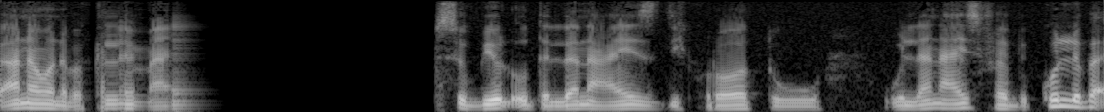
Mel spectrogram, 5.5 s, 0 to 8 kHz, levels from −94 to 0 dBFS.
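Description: From 0.38 to 0.87 s, the speech turns choppy. This is repeated packet loss. Short holes, the longest about 41 ms, are patched by stretching the last sound.

From 0.87 to 2.19 s, a long network dropout is the likely cause. A brief fading buzz or hiss is followed by about 1.1 s of silence, and that audio never returns.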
